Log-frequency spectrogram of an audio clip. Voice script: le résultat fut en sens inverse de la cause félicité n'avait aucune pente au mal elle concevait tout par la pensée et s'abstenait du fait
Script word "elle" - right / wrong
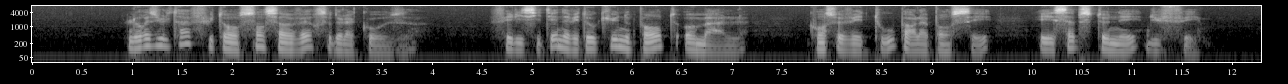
wrong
